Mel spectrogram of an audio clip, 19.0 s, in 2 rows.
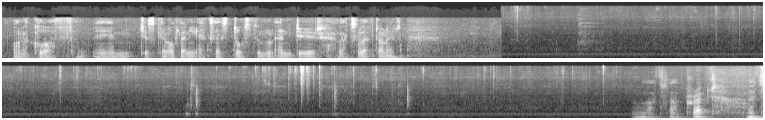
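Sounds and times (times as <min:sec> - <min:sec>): steady low hum: 0:00.0 - 0:19.0
tape crackling and clicking: 0:06.2 - 0:19.0.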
